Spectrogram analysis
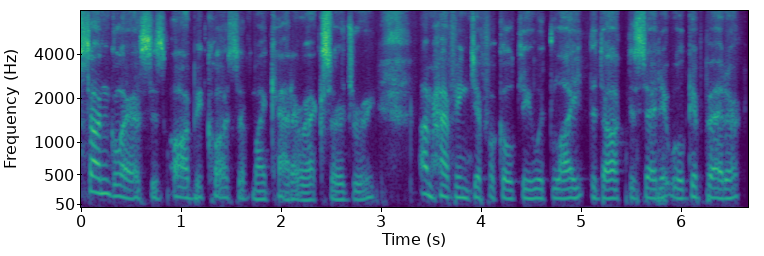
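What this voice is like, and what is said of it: Hoarse, strained voice. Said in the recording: “lost my voice because the plaster got in my throat”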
